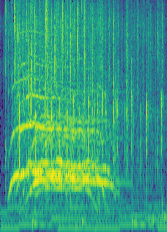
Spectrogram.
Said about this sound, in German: Einen großen Applaus auch für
